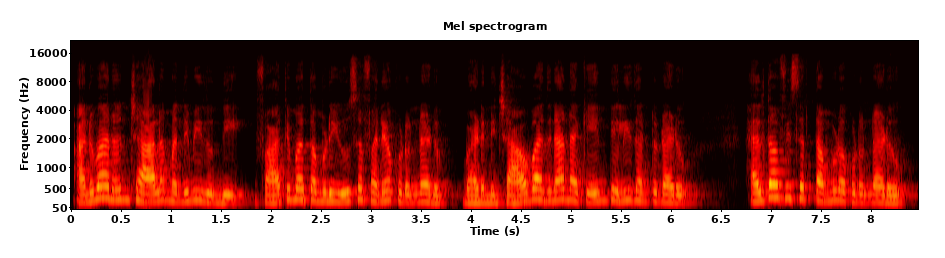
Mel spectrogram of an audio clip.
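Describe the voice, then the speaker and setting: A woman's voice: medium pitch, a little fast, a little mellow, natural voice. Brief: woman reading a tired, blunt middle-aged cop, matter-of-fact. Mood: weary. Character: middle-aged male police officer, weary and blunt.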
